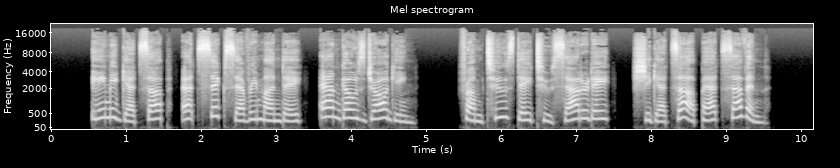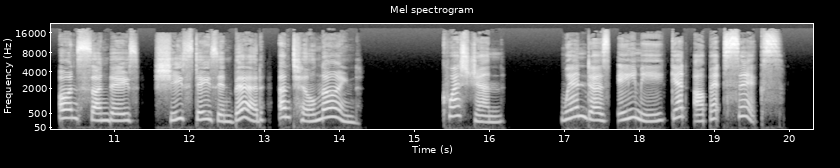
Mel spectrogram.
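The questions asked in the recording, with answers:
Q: When does Amy get up at 6?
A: On Mondays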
